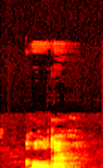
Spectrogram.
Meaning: Any of several trees or shrubs of the genus Alnus, belonging to the birch family
- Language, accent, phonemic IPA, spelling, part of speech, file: English, Southern England, /ˈɔːldə/, alder, noun, LL-Q1860 (eng)-alder.wav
